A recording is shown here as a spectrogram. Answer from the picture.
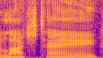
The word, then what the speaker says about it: Lochte: I wasn't sure if it was like Lochte, Monster, Lochte, Latte. I said locked. – I'm pretty inside. – Sure it's Lochte.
